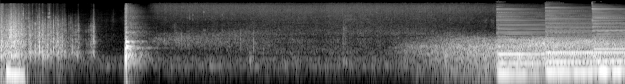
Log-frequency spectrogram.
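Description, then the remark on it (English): A champagne bottle opens with a brief rustle and one sharp cork pop, then a soft, steady fizzing hiss before music comes in. “Let's open a bottle. Champagne.”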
